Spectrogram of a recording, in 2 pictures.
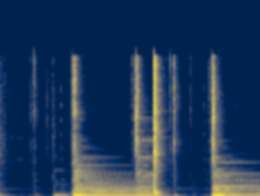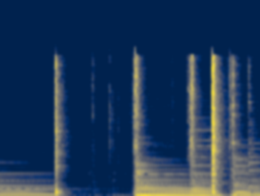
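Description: Background music: strummed acoustic guitar chords played in short phrases, with brief pauses between them.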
